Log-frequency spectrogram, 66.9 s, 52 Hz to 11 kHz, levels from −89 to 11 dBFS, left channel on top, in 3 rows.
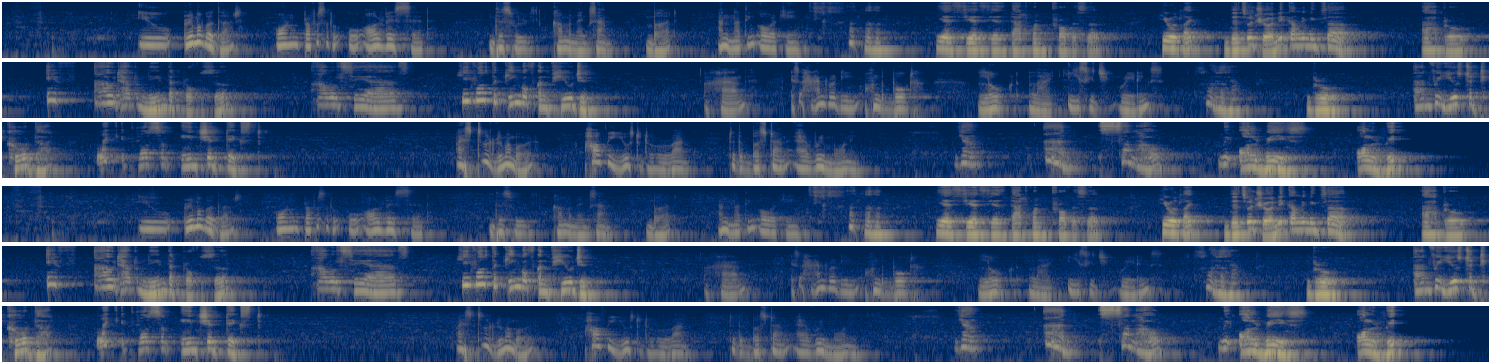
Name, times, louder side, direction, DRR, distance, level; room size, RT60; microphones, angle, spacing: voice 1, 2.0-3.6 4.1-6.3 7.3-7.9 8.3-9.1 9.7-10.0 10.7-12.0 32.8-33.5 34.1-36.1 37.0-37.3 37.7-39.7 51.4-52.6 53.4-54.9 55.5-57.5, left 3 dB, 35° left, 0.4 m, -41 dB
voice 2, 12.2-13.3 14.0-16.5 17.4-17.9 18.3-20.2 21.3-22.0 23.0-23.2 23.7-25.7 26.9-28.4 29.1-31.2 40.3-40.9 41.9-42.4 43.5-45.4 46.0-48.3 58.9-59.3 60.2-60.7 61.1-62.0 62.9-64.2 64.9-65.5, right 2 dB, 20° right, 0.6 m, -34 dB
16.5 x 13.0 x 3.4 m
head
